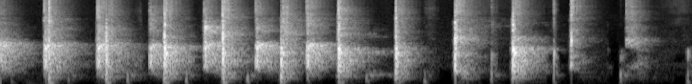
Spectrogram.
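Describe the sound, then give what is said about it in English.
Sharp, loud hand claps in a quick, slightly uneven rhythm, roughly twenty in a few seconds, trailing off toward the end, given as a round of applause for the Rangers' Igor Shesterkin. No one speaks. “Come on, let's give a round of applause, a standing ovation to Igor Shesterkin.”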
